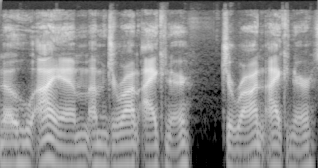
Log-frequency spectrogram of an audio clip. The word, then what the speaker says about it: Jaron Ikner: And then, in case you want to know who I am, I'm Geron Iikner.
